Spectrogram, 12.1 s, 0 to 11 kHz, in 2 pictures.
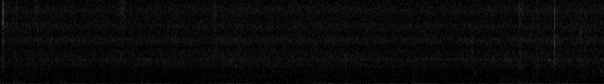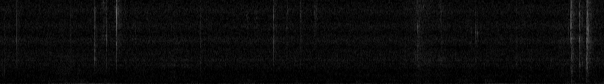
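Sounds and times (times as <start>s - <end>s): plastic pieces clicking together: 11.7s - 12.0s.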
